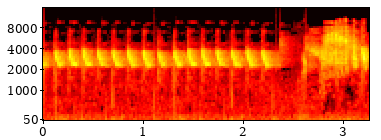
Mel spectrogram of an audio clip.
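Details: Sooty-headed bulbul song meant to stir a lazy bird into full song: a steady run of about a dozen rapid, evenly spaced chirps, then a brief rising, scratchy flourish at the end.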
